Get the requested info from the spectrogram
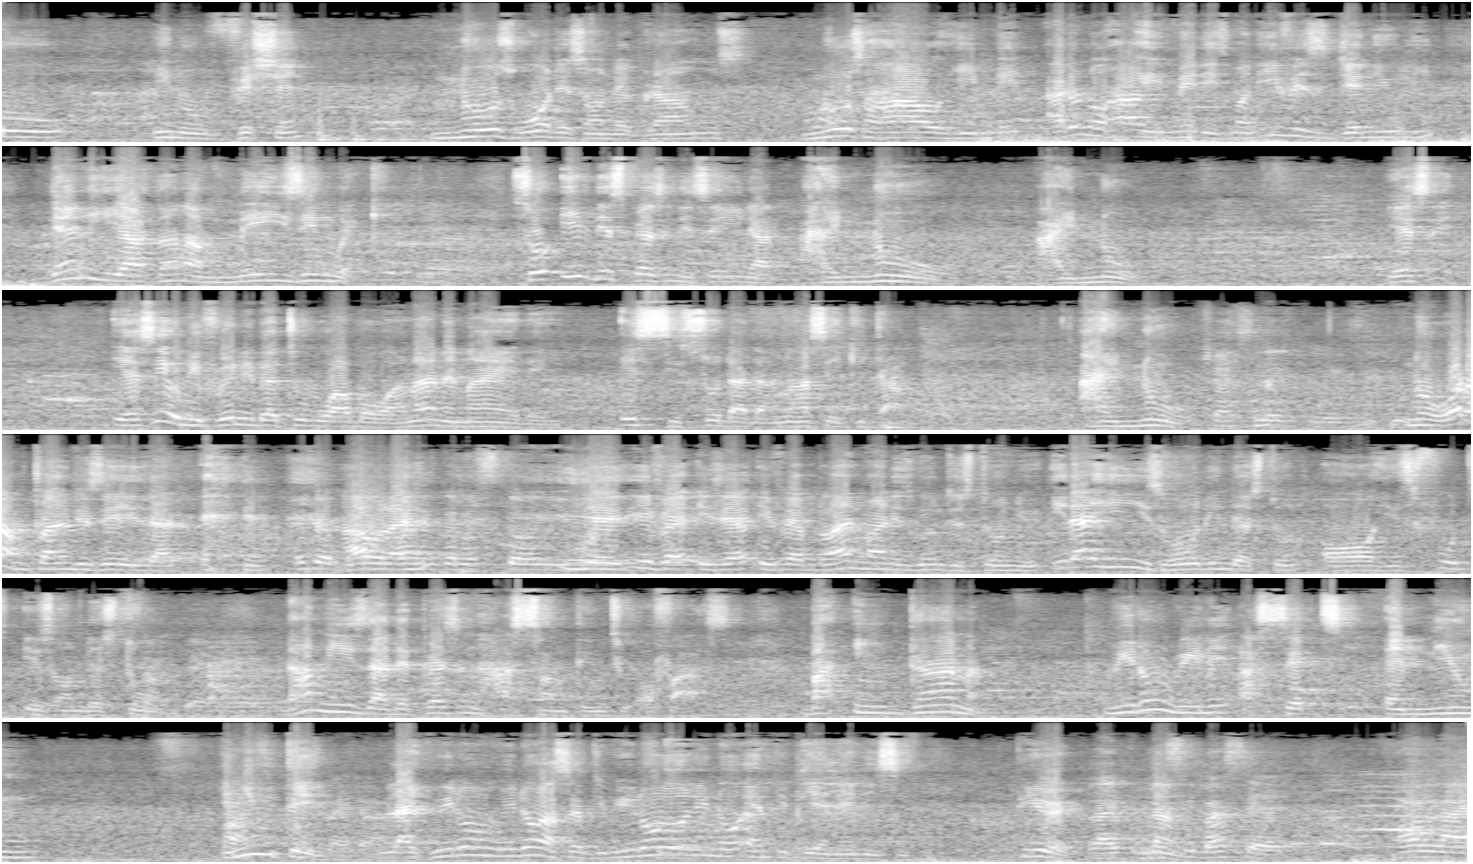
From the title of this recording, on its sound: OUTDOOR RECORDING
